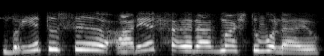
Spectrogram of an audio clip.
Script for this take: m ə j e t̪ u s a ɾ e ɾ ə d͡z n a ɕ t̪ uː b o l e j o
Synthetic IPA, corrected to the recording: b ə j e t̪ u s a ɾ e ɾ a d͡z m a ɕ t̪ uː b o l a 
